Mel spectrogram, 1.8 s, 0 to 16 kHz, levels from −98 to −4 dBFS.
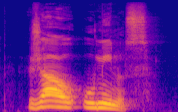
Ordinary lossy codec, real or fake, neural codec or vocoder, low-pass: none; fake; vocoder, 44.1 kHz, 128 mel bands every 256 samples, BigVGAN v2; 14.4 kHz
